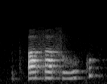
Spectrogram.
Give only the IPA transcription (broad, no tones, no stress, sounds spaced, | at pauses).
t͡sʼ a s a s o̤ k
